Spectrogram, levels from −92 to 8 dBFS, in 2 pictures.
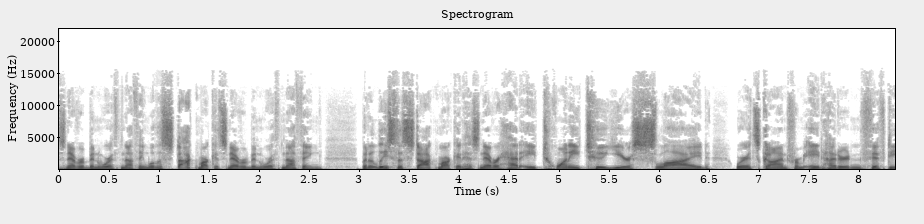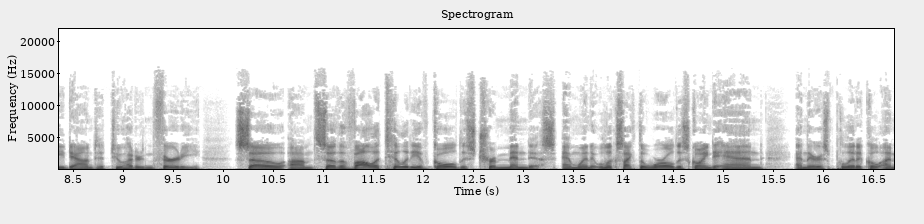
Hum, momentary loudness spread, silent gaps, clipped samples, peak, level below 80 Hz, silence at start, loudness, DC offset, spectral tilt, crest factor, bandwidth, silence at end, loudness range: none; 5 LU; none; under 0.1%; -10 dBFS; -50 dBFS; 0 s; -28 LUFS; under 0.1%; -5 dB/octave; 18 dB; 15.5 kHz; 0 s; 1 LU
